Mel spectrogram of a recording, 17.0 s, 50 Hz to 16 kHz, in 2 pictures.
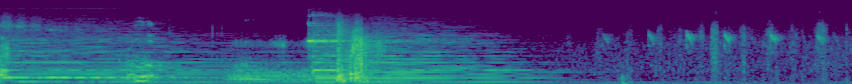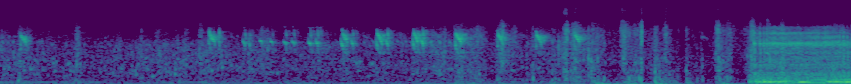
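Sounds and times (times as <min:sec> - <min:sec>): small birds chirping: 0:05.9 - 0:09.2, 0:10.5 - 0:14.6.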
